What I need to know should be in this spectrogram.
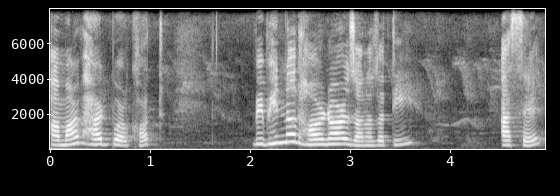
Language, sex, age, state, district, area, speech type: Assamese, female, 18-30, Assam, Charaideo, urban, spontaneous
